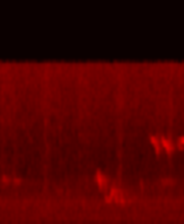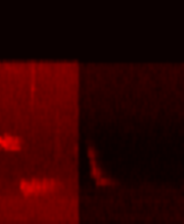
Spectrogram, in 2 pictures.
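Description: Faint woodland birdsong: a few short, high chirps and falling notes from small birds over a steady background hiss, which drops sharply in level about four seconds in.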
